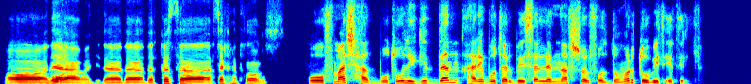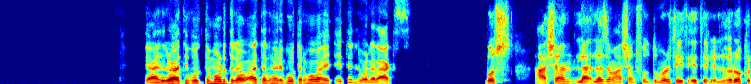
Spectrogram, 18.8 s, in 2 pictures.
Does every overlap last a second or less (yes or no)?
yes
